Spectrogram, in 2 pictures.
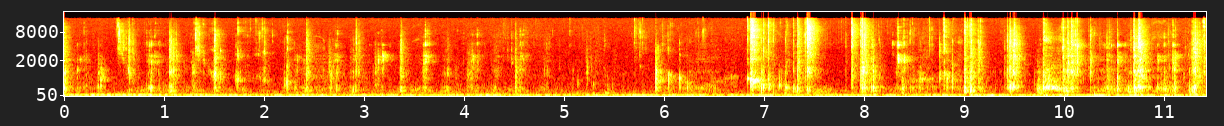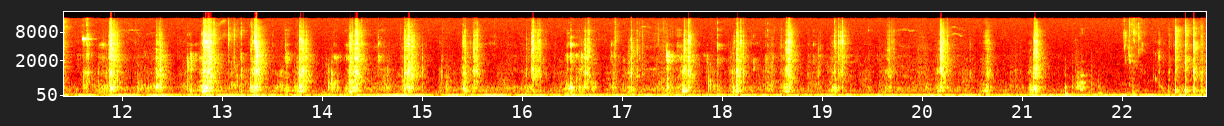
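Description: Close-miked biting and chewing of frozen ice cream bars: a dense run of sharp, clicky bites and wet mouth sounds, busier and louder from about seven seconds in.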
